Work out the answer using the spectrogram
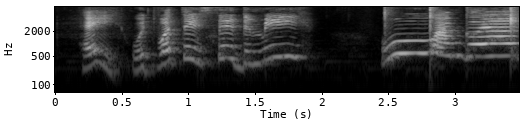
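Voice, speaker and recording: A squeaky, put-on character voice at an extremely high pitch, fairly slow in pace, with very wide pitch swings. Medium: actual play. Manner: playful, cocky.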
